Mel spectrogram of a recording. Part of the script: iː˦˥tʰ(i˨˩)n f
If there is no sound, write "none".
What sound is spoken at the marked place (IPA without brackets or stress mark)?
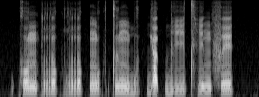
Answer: i˧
